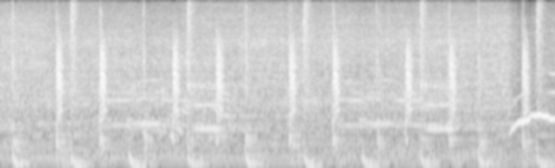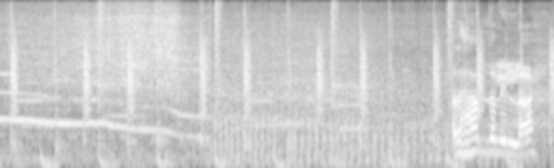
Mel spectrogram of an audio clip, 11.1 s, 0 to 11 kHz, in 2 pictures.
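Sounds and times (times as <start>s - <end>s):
background music with steady beat: 0.0s - 11.0s
boat engine running: 0.0s - 11.0s.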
